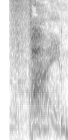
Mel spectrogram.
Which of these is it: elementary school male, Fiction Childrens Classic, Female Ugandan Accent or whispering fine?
whispering fine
